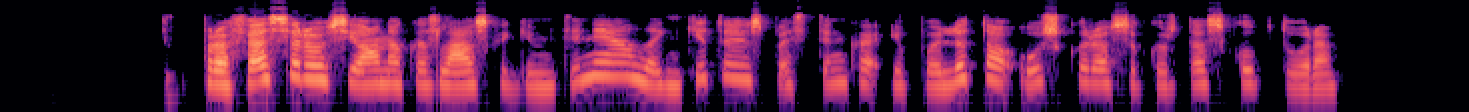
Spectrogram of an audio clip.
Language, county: Lithuanian, Kaunas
